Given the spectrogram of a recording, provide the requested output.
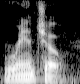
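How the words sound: The word is said with an Anglo pronunciation. "that's very Anglo"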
